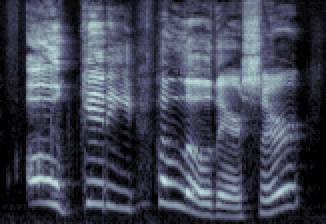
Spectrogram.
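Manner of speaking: play-acted very high, loud, overjoyed and ecstatic. Voicing a character greeting a new rival: very ecstatic. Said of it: "passive is very ecstatic to see a new rival".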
